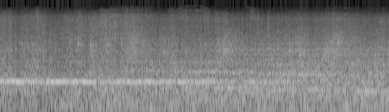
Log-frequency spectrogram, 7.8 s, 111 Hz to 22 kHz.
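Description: MF67 metro train running through a tunnel and into a station, heard from inside the car: a steady rumble of wheels on rail with a motor whine that fades about halfway through, giving way to lower tones near the end as the train pulls in.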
